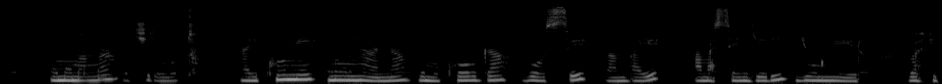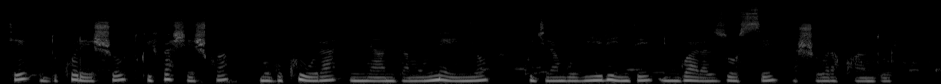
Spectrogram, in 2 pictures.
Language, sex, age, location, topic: Kinyarwanda, female, 18-24, Huye, health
